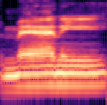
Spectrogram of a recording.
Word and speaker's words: Mani: arose from this uh this guy named manny he was uh armani you could pronounce his name different ways i think it's manies or something but the point is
